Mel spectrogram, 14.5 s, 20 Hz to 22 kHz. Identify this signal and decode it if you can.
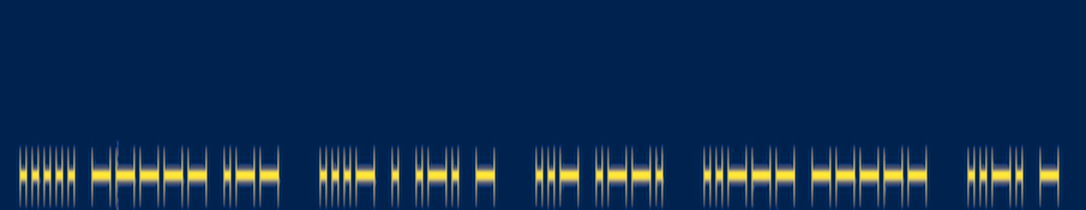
Morse code, heard as a keyed tone, about 15 wpm, 700 Hz. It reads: 50W VERT UP 20 FT
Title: Practice QSO - Exchange 2 - Info - 15wpm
